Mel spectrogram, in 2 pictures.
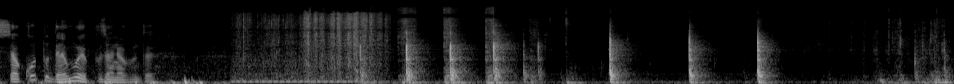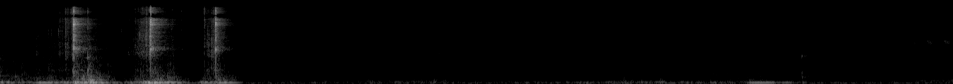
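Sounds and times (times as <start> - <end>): knife chopping on cutting board: 3.6 - 5.5, 6.1 - 7.8.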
